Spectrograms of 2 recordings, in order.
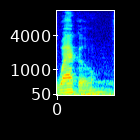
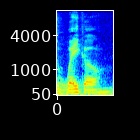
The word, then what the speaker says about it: Waco: And someone goes, it's pronounced Wacko. But like, nobody in Waco calls it Wacko, it's Waco.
